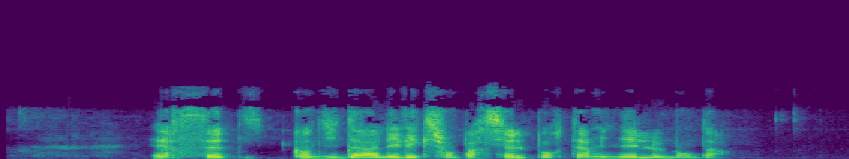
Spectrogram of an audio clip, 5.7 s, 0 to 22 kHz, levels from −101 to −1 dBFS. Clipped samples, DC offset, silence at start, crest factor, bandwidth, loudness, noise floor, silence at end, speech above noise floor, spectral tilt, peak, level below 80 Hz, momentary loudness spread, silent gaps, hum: under 0.1%; under 0.1%; 1 s; 18 dB; 10 kHz; -17 LUFS; -63 dBFS; 0.85 s; 46 dB; -3.5 dB/octave; -2 dBFS; -64 dBFS; 12 LU; none; none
